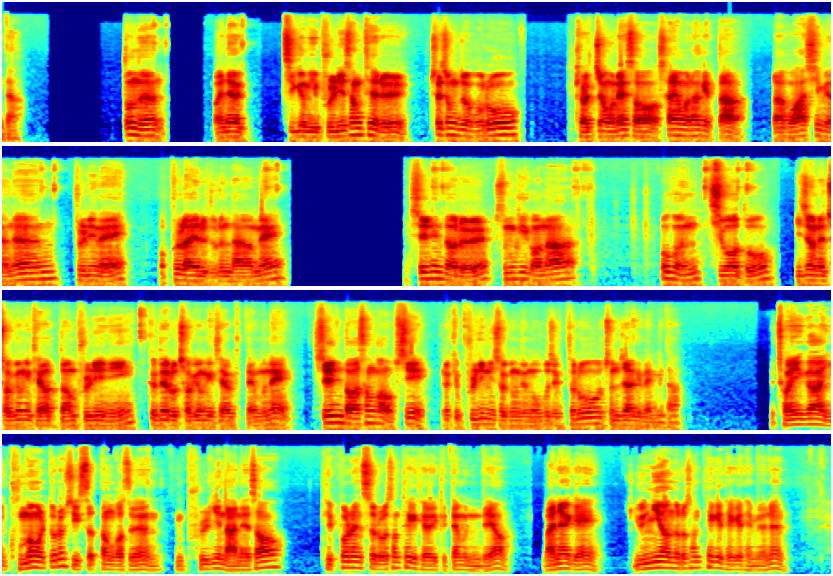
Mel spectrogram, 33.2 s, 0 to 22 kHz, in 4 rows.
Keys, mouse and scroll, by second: 0.6 shift+middle click, 8.3 click, 9.6-11.1 drag, 11.2 click, 12.6 click, 14.0 click, 14.5 x, 15.3-15.7 drag, 17.0 g, 20.4-31.1 middle drag, 31.1 click, 31.3-33.1 middle drag.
